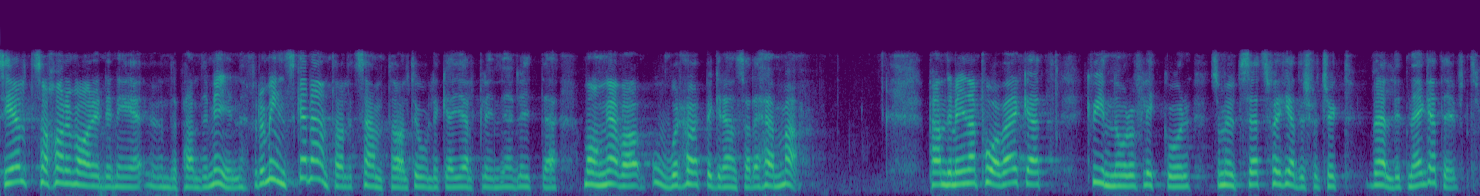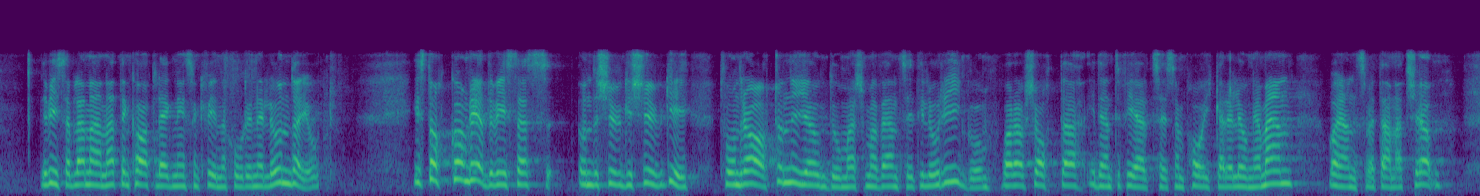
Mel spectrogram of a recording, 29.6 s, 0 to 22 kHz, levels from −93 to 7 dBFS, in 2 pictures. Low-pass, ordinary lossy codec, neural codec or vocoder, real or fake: 7.2 kHz; Opus, 16 kbps; none; real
